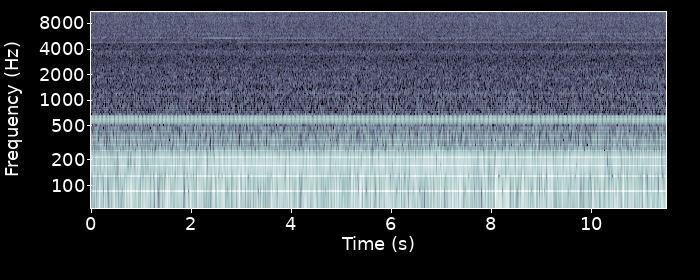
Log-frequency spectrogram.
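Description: An aircraft rumbles as it rolls along a runway.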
